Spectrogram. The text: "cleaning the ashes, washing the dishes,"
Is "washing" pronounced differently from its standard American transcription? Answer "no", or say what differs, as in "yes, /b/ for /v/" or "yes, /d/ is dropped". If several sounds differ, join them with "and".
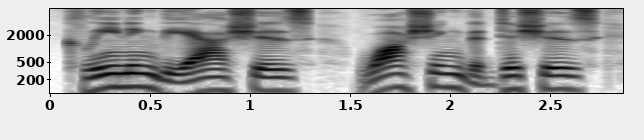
no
